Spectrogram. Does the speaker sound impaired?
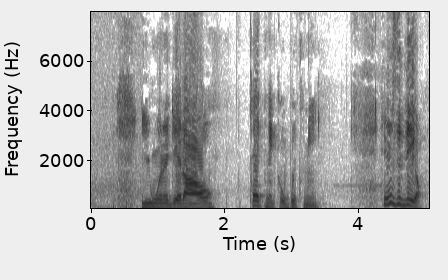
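Yes: cerebral palsy; cerebral palsy from birth.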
